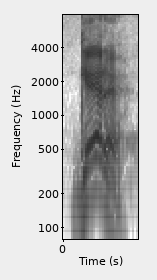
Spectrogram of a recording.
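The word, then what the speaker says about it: Gettr: Getter, para ser a pronúncia em inglês correto, criada por Jason Miller, ex-assessor do presidente Donald Trump.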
